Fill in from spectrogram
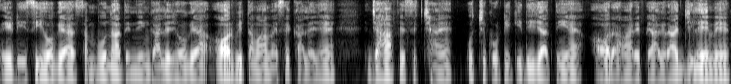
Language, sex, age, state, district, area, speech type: Hindi, male, 45-60, Uttar Pradesh, Prayagraj, urban, spontaneous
